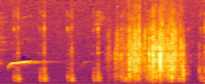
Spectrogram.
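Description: Faint rustling of brown-paper parcels being handled, a little louder in the second half. A short, faint high squeak comes just at the start.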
